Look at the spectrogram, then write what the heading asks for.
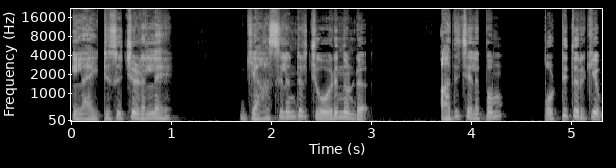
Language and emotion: Malayalam, fearful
